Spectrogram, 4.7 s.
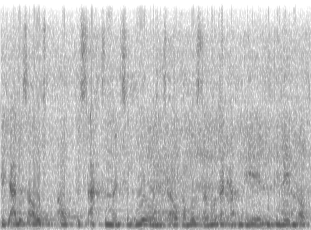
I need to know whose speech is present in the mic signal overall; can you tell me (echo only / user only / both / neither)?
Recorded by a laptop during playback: both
